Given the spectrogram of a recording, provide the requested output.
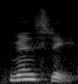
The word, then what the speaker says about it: Wednesday: Wedge, Wednesday, D silent.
